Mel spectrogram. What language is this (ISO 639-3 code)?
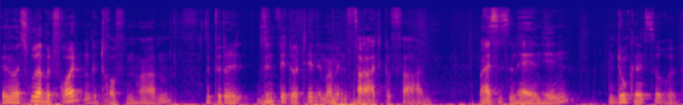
deu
